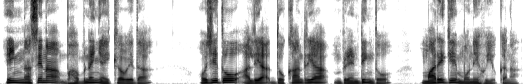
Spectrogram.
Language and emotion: Santali, sad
